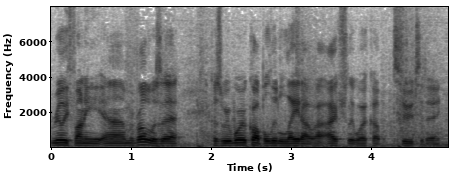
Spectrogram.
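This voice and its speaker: A man's voice: medium pitch, steady tone, fast, darkish tone, a little hiss or hum. Young guy, mid-range voice, casual rambling gameplay commentary, faint game gunfire underneath. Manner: rambling, filler-heavy, chatty.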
